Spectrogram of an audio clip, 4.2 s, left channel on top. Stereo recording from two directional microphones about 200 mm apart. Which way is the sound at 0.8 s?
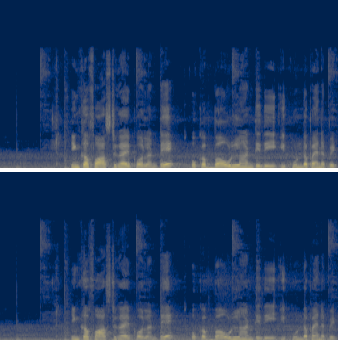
15° left (ahead or behind).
